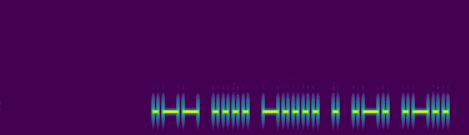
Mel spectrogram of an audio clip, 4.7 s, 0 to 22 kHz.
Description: Morse code, heard as a keyed tone, about 23 wpm, 700 Hz. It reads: WH6ERL
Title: Speed Racing - USA 2x3 Call Signs 20wpm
